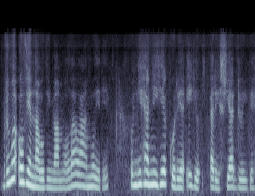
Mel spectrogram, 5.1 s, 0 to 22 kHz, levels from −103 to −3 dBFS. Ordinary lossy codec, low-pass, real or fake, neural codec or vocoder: Opus, 32 kbps; 10.8 kHz; fake; codec, 16 kHz in and 24 kHz out, 0.6 kbps, FocalCodec, streaming, 2048 codes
